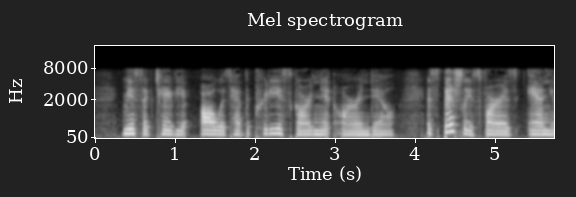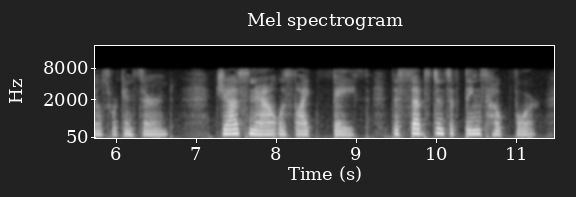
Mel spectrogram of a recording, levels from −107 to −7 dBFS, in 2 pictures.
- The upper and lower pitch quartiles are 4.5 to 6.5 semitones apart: No, narrow, 2.6 semitones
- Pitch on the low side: No, medium, 170 Hz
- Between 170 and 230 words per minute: No, average, 145 wpm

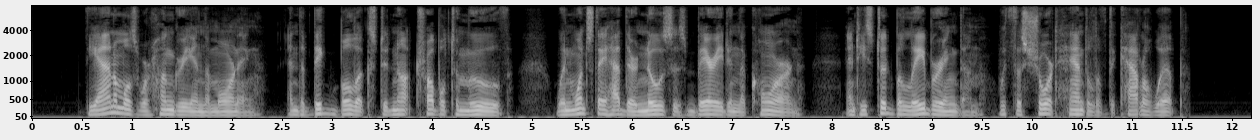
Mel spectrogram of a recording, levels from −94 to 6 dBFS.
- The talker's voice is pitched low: Yes, low, 105 Hz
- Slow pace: No, average, 190 wpm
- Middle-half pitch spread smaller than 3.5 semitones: Yes, average, 3.1 semitones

